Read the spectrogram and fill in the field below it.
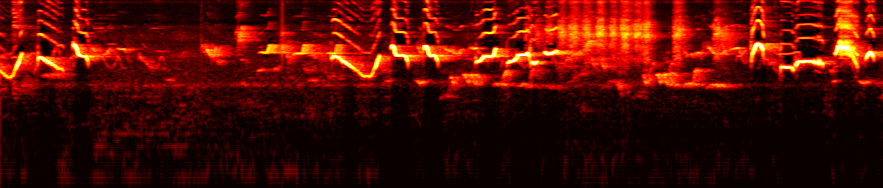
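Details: Oriental magpie-robin song for luring others: varied whistled phrases with dips and rises, quick chattering notes and scratchy bursts in the middle, loud bright notes repeated at an uneven pace.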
